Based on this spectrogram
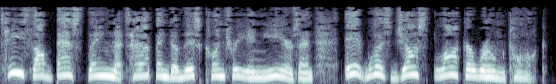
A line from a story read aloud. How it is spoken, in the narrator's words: my father shouts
